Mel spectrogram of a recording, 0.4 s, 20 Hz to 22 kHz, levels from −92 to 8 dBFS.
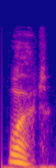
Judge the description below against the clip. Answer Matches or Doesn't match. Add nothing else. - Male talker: Matches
